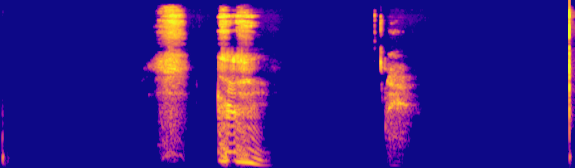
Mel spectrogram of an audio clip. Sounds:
Throat clearing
